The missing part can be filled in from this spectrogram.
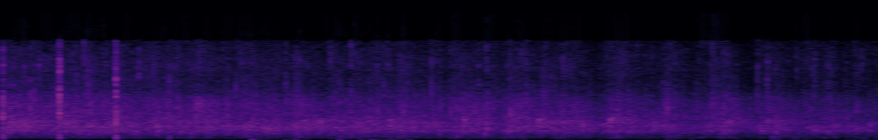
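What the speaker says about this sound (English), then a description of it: "Yeah, it deserves a big round of applause." An audience at a university convocation ceremony applauds, a soft, steady wash of many hands clapping that sounds fairly distant and continues evenly throughout.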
